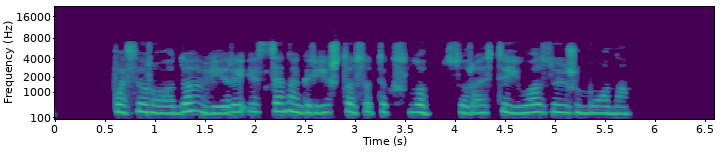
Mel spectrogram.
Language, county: Lithuanian, Utena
